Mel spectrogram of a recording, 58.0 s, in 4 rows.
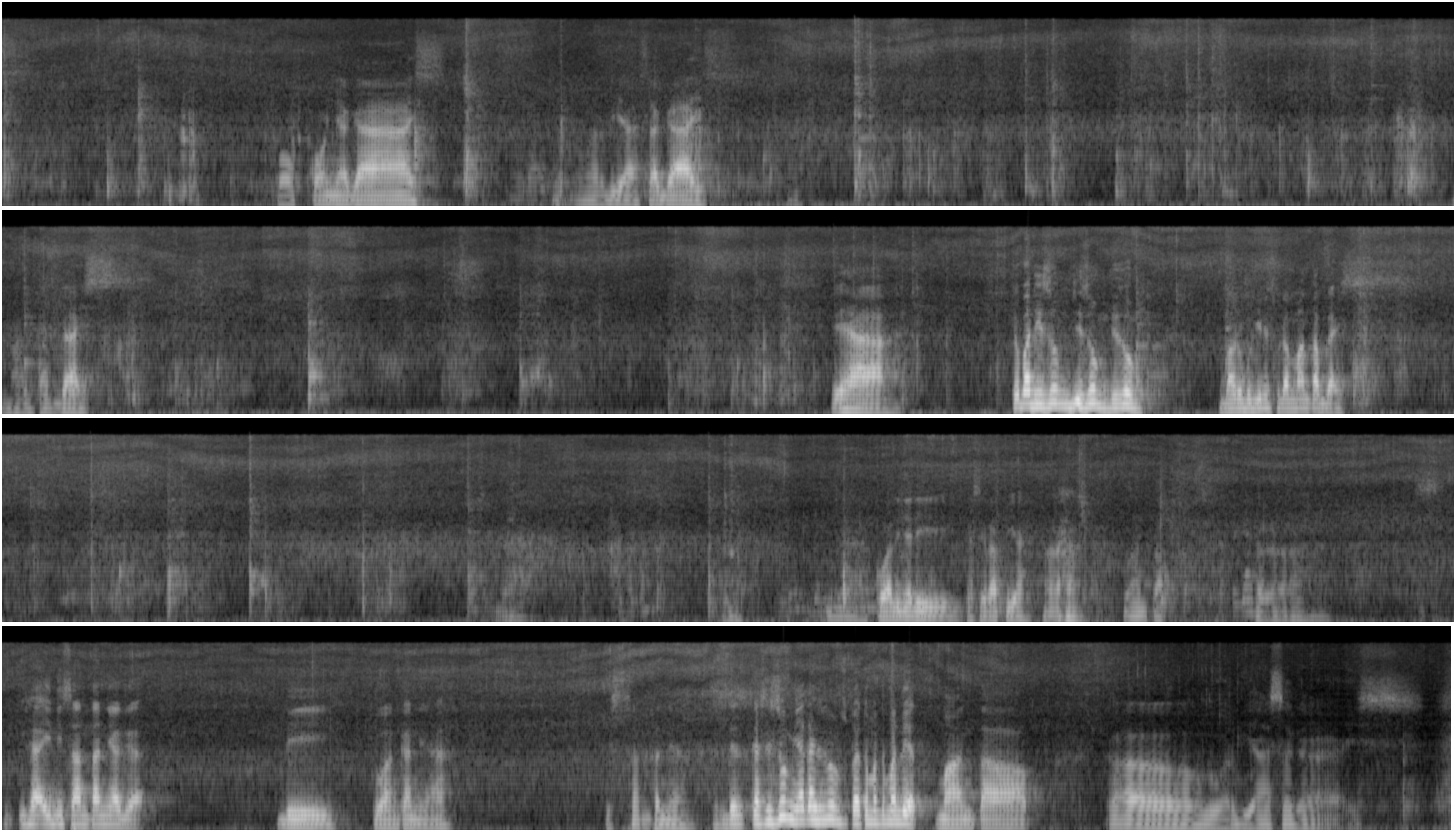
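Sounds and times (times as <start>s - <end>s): crabs sizzling in oil: 0.0s - 58.0s
metal spatula scraping a pan: 6.4s - 41.4s
metal ladle scraping a wok: 15.6s - 20.5s, 21.1s - 22.8s, 27.9s - 38.0s.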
